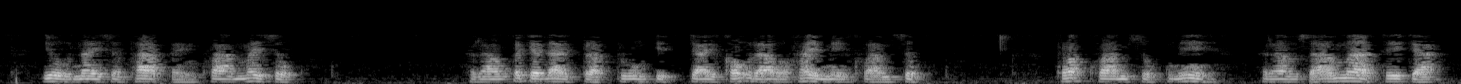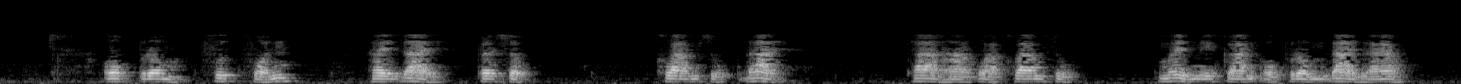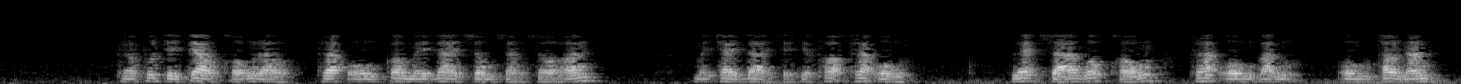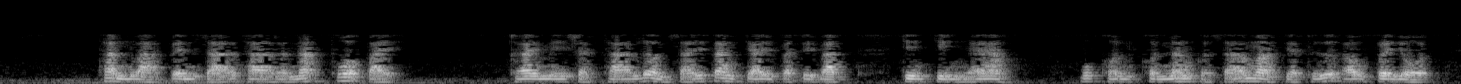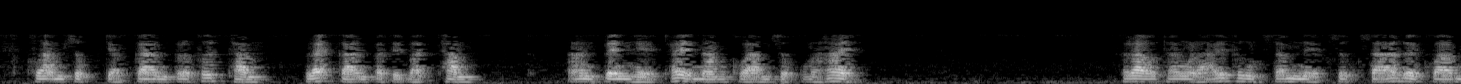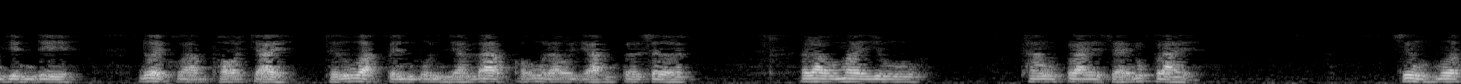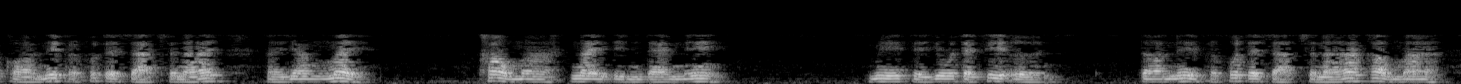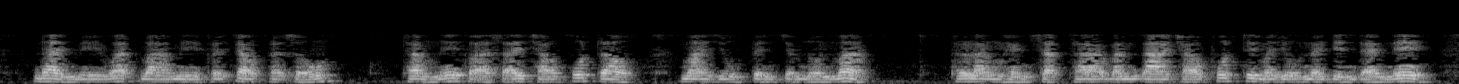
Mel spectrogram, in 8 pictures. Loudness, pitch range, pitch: -22 LUFS, 110-135 Hz, 125 Hz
